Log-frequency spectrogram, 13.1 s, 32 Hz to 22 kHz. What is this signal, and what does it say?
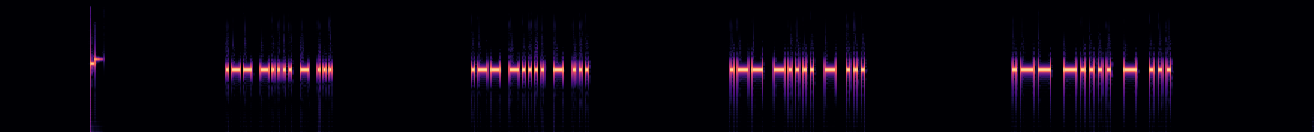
Morse code, heard as a keyed tone, about 37 wpm, 700 Hz. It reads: W6TS W6TS W6TS W6TS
